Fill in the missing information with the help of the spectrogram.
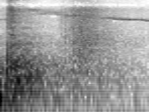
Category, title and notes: Sound effects > Natural elements and explosions
FRWKRec-Samsung Galaxy Smartphone, CU Fireworks, Pop, Whistle Nicholas Judy TDC
Fireworks pop and whistle.
fireworks, Phone-recording, pop, whistle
